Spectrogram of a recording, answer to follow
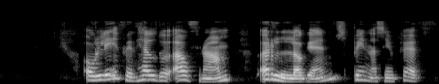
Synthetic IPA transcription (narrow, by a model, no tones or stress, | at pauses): ʔɔɣlɪːfɪðɦɛld̪ʏʔaːwfɾam | œɾlɔɡənspɪnːasinfɛθ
